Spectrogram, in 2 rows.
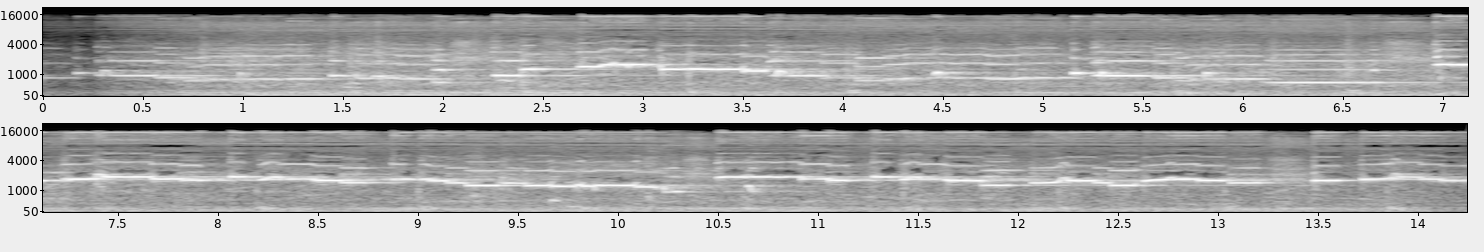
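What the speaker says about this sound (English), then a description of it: "Mairead Walls from Dunloy, playing the tin whistle." A tin whistle, played by Mairead McMahon of Dunloy at a fleadh competition in Ballycastle, County Antrim, in the mid-1980s, carries a quick, ornamented traditional melody alone, clear and close.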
